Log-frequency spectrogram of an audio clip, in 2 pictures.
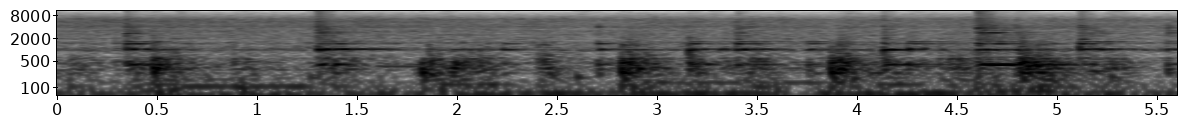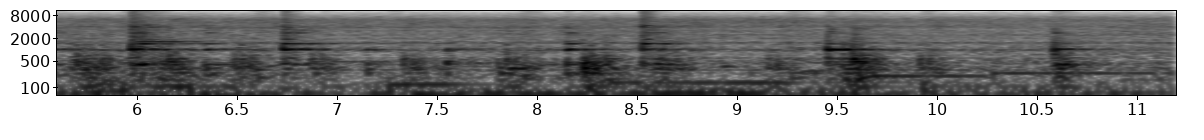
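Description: Chopped onions and tomatoes for chicken dum biryani sizzle in a pan as a spoon repeatedly scrapes and knocks against the metal in an uneven rhythm, loud and close, with no talking.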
